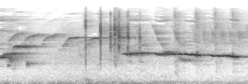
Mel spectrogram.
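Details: White-rumped shama stirred up to sing and fight, giving long clear sustained whistles, one held steady and slightly falling for over a second, after a few quick higher notes and sharp clicks; low background hum throughout.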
